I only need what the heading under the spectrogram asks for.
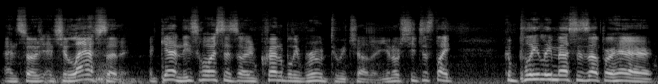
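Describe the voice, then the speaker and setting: A man's voice: on the high side, expressive, a little fast, pushed and bright. A man casually retelling a cartoon episode in a rambling, sarcastic way, full of fillers, while riding in a car.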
